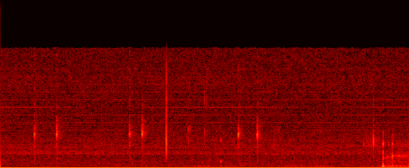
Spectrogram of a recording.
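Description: Light computer mouse clicks, a few faint scattered ones and a sharper one near the end, over a steady low hum.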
